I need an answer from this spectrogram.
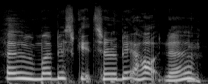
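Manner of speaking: high, hammed-up English lady; mock English accent. Playing an English woman swooning over accents.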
